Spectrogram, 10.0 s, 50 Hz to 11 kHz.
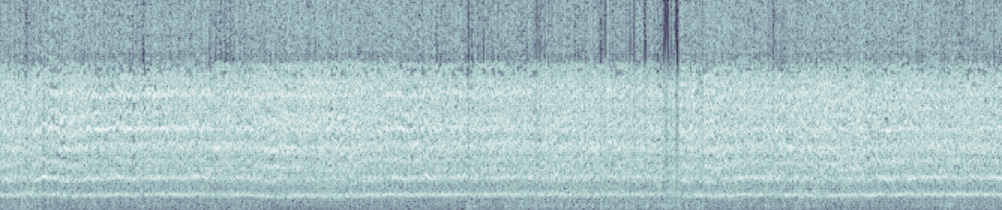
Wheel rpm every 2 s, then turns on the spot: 220, 220, 230, 230, 220.
none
